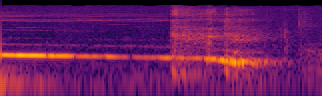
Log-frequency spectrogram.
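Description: A woman's voice through a handheld stage microphone holding one long drawn-out note that sinks slowly in pitch, then slides down with a breathy rush about a second and a half in.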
